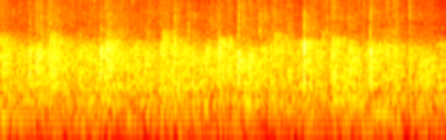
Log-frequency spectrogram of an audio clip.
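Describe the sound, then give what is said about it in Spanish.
Steady applause from an audience at a church worship service, dense continuous clapping sustained through the whole clip at a moderate level. “Denle un aplauso al que reina.”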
